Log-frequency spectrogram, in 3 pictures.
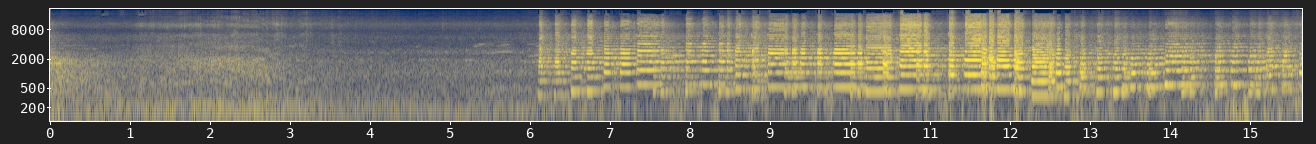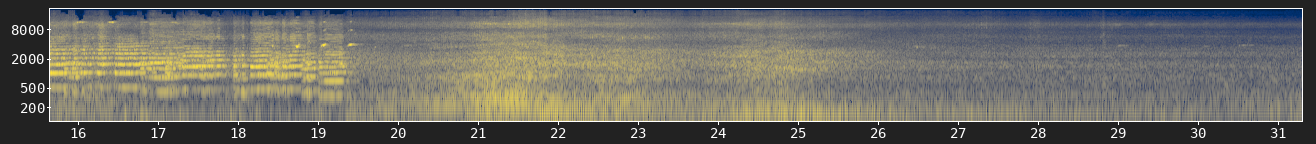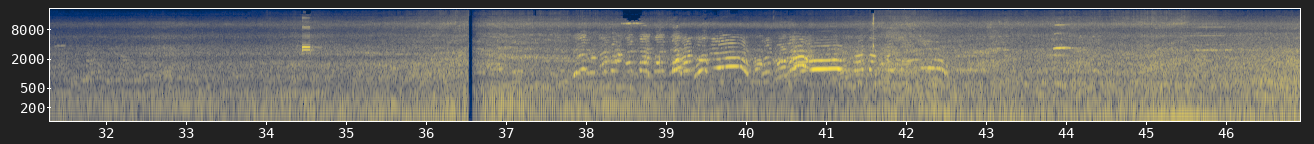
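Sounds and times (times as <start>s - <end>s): vehicle noise: 0.0s - 46.9s
multi-tone bus horn melody: 6.0s - 19.7s, 34.4s - 34.9s.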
